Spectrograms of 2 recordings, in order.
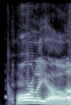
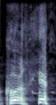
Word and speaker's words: Corleone: I'm Michael Marleone. – Did I butcher that? – Yes. – Corleone. – Oh, Corleone.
